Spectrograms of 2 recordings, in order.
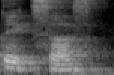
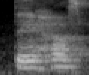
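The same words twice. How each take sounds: First: The x sounds like ks. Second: The x sounds like a throaty h. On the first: This is how most countries say it. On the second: This is how one region of Mexico says it.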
